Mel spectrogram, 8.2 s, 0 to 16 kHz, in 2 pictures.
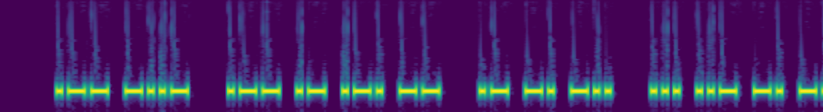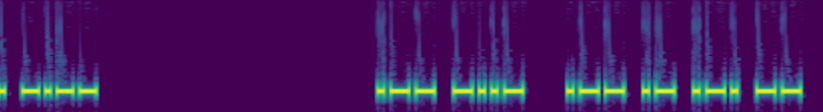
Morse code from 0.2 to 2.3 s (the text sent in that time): WX WARM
